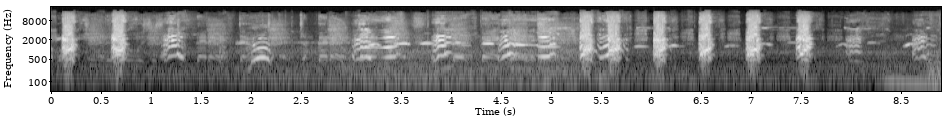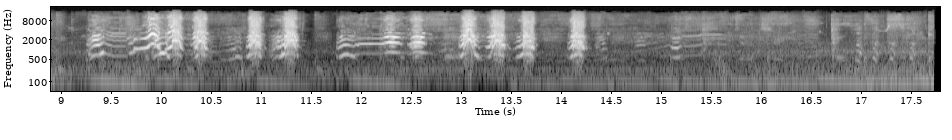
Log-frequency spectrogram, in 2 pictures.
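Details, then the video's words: Two pet dogs howling and singing together in a car on the drive home from a vacation; wavering, rising and falling howls with sharp yips between, and a low engine rumble underneath. "Sing along in the Car"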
